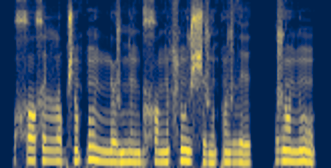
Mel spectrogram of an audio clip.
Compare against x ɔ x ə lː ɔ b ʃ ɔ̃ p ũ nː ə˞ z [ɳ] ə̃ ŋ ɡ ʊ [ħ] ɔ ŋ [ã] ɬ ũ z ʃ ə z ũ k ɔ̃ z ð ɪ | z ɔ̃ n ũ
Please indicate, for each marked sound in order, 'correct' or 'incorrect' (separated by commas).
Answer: incorrect, incorrect, incorrect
